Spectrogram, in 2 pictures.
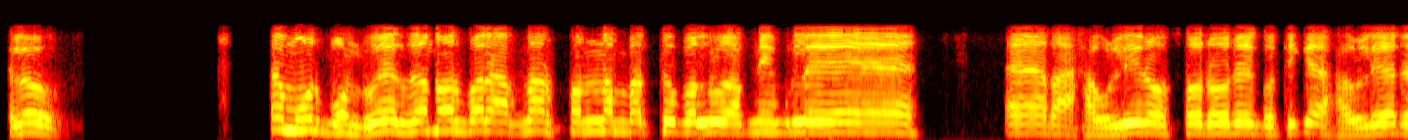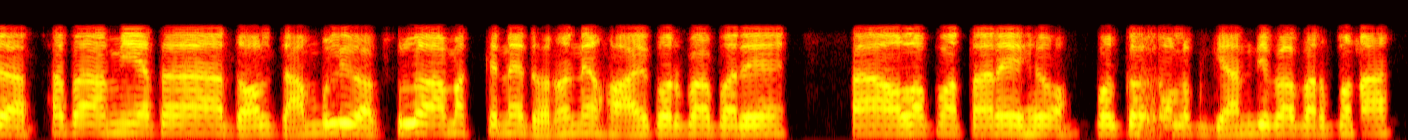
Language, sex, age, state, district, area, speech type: Assamese, male, 45-60, Assam, Barpeta, rural, conversation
